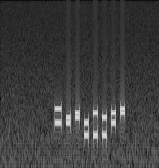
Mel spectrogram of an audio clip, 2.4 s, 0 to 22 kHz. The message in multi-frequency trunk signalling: KP 602749 ST

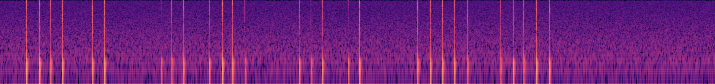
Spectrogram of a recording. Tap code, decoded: ROMZ

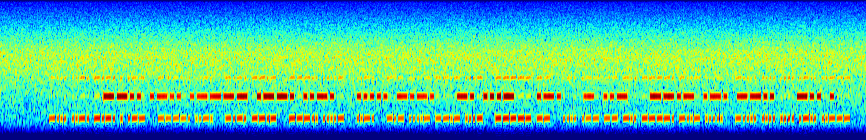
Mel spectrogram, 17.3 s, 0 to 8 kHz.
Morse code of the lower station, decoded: BFCEW 9F CQ 84 F K4QV 0M HWMD9X5 6HHL2

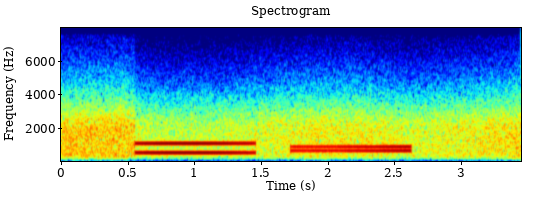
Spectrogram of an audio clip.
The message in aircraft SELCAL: FP-HL

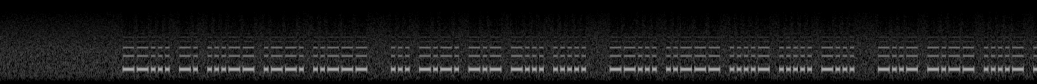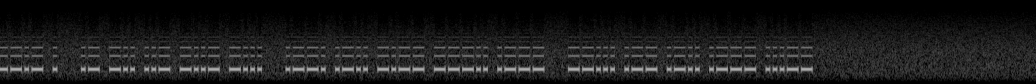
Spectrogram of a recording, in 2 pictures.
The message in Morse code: 7N3P2 SCKB5 7245B XY4QE ADUXB PLY8J 7WLJ3

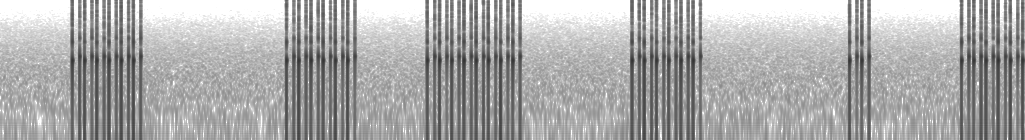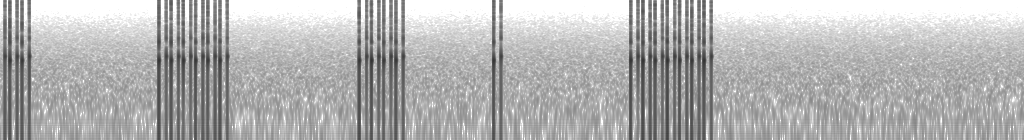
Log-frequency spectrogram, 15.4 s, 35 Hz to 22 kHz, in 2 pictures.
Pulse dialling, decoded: 6 6 8 6 2 8 6 4 1 7

